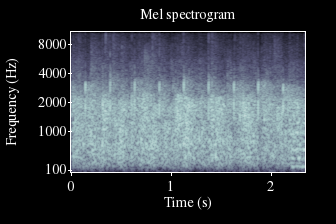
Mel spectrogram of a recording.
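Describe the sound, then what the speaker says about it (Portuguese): A church congregation claps in a dense, even burst of applause during a family worship service, heard close and steady. "Vamos aplaudir Jesus pela vida dele."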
